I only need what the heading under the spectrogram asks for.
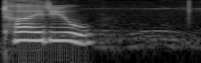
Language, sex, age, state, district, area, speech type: Kashmiri, female, 18-30, Jammu and Kashmir, Baramulla, rural, read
